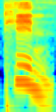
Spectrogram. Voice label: "tin4", taiwanese Syllables

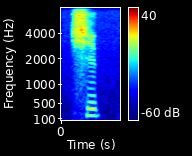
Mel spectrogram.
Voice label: "sip2", Taiwanese syllable

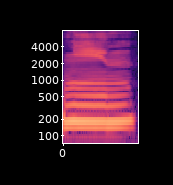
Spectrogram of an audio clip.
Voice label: "ngin2", taiwanese syllables

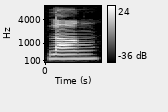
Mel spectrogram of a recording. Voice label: "lang2", Taiwanese syllable

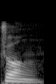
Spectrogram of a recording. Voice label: "zhung3", Taiwanese

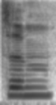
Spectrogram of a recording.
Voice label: "ziim2", Taiwanese syllable

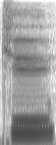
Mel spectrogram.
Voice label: "zyu2", taiwanese

